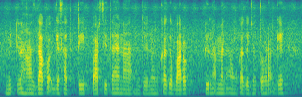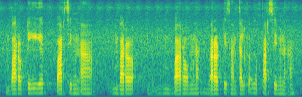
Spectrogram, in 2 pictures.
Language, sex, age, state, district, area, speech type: Santali, male, 30-45, Jharkhand, East Singhbhum, rural, spontaneous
